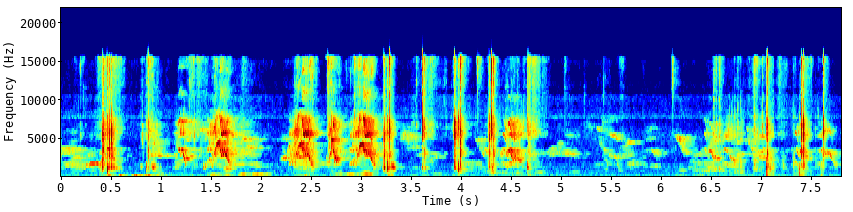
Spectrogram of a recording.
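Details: Angry crows fighting over food give harsh, rasping caws in quick, uneven bursts, several overlapping, with a few soft thumps and handling noises at the start.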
